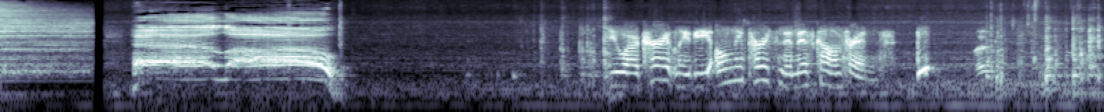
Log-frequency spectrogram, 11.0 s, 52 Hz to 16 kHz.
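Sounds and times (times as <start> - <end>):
person yelling: 1.3 - 3.4.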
